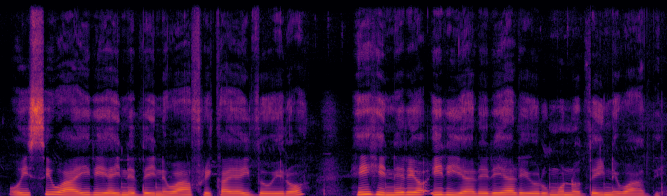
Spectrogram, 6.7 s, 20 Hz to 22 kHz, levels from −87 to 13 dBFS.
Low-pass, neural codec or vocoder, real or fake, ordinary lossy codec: none; none; real; none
